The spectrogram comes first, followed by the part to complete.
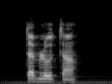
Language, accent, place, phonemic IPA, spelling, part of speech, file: French, France, Lyon, /ta.blo.tɛ̃/, tableautin, noun, LL-Q150 (fra)-tableautin.wav
- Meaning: little picture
